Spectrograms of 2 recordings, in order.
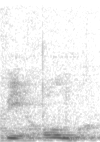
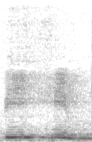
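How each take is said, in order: First: The second syllable has a u vowel: hum. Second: The second syllable has an i vowel: him. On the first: The speaker calls it wrong. "not be whom" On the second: The speaker calls it right. "for easy pronunciation, we pronounce as be him"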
